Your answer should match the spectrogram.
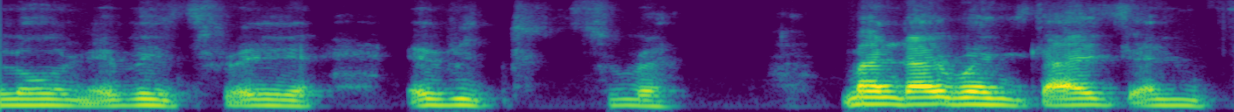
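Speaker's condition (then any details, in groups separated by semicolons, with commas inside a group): Cerebral palsy; talks slowly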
